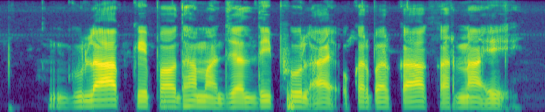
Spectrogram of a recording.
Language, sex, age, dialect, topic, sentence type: Chhattisgarhi, male, 25-30, Eastern, agriculture, question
